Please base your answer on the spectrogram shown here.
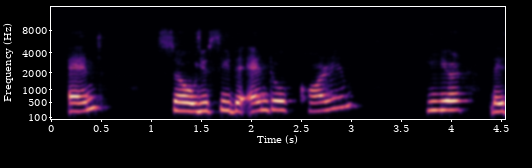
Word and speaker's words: endocardium: So you see the endocardium here. They said they have en, and then you have to pronounce it. You have to say it n, and then do, you say it do, right?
